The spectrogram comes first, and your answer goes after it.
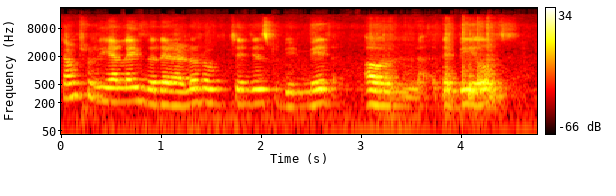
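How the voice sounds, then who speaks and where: Amid audible room echo and noticeable background noise, a woman at a medium pitch speaks at a moderate pace, with ordinary pitch variation and big swings in loudness. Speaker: audience member, content creator. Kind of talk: public forum comment.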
